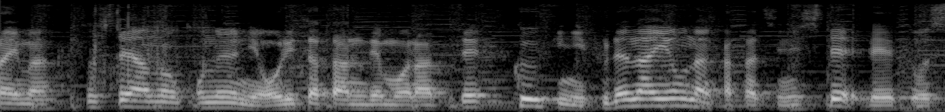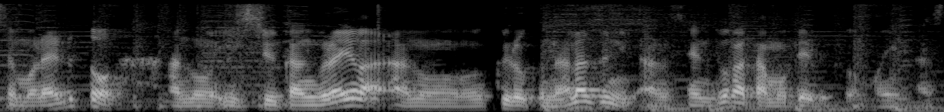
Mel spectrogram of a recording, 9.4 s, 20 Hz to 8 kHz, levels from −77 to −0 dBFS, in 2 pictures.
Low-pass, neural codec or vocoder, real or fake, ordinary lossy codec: 7.2 kHz; none; real; none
